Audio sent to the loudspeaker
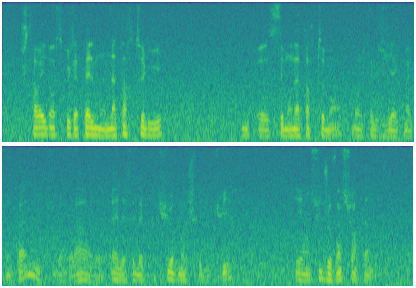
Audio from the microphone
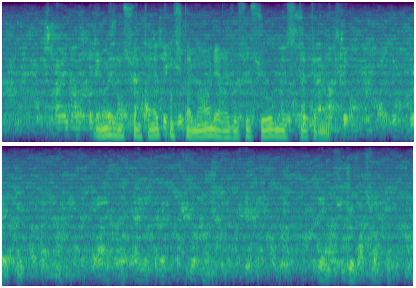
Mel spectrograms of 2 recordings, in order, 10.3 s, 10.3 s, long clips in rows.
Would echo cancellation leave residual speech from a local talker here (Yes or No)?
Yes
